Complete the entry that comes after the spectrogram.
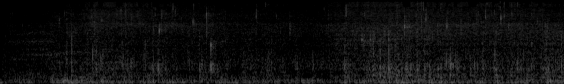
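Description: Sandwich kebabs frying one by one in well-heated oil, a dense, even crackle and sizzle that holds steady throughout with no voices.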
